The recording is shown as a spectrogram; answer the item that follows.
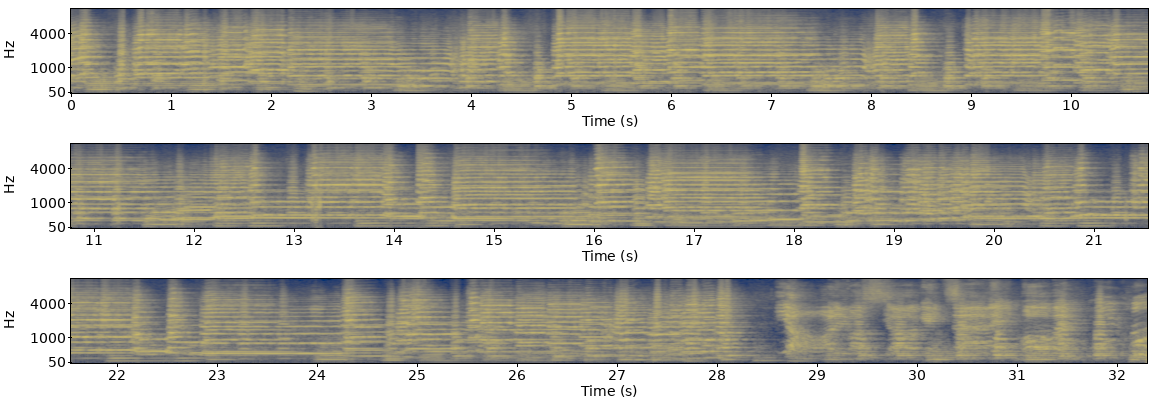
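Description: German brass band playing a tune live: trumpets, trombone, baritone horns and tuba over a moving bass line, with clarinets. The music stops about two seconds before the end.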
